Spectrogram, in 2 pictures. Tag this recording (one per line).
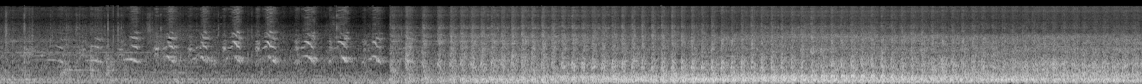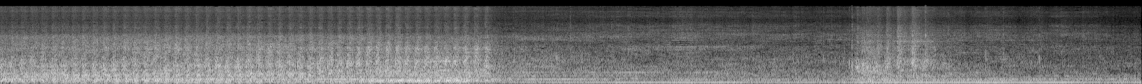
city
noise
urban
work
construction
loud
